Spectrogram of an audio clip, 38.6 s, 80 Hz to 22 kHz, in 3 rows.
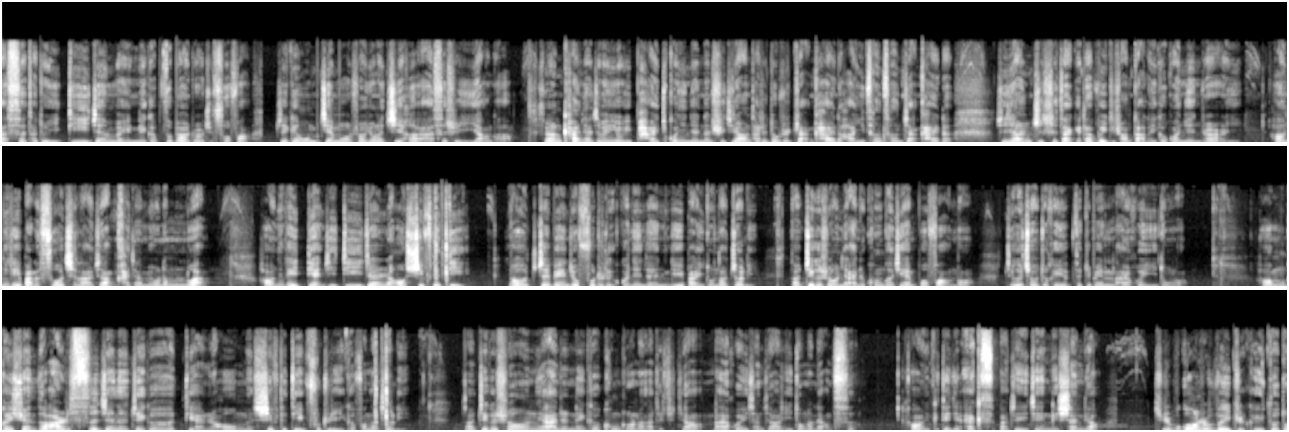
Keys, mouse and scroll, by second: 1.6 click, 2.4 click, 6.9 click, 7.8 click, 8.7 click, 9.8 click, 11.4 click, 13.0 click, 14.3 click, 15.3 click, 17.2 ctrl+d, 21.5 space, 23.5 space, 24.9 click, 25.1 space, 25.4 space, 25.6 drag, 25.9-26.8 drag, 27.3 ctrl+z, 28.4 click, 29.4 shift+d, 31.0 click, 31.7 space, 34.6 click, 34.7 x, 36.7-38.5 drag.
